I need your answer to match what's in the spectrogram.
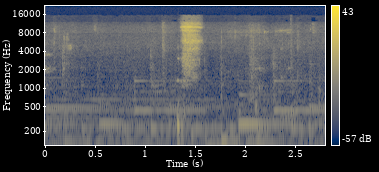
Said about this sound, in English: I'm just drinking some water.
